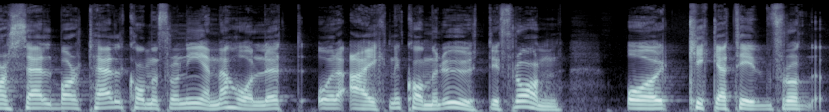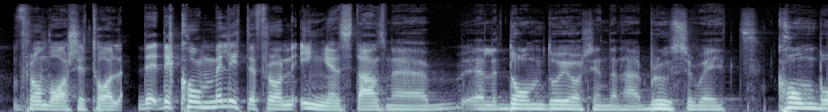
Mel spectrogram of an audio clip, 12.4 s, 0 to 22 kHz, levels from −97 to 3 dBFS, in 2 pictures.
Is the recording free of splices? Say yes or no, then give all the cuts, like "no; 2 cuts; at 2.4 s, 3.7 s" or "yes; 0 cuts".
no; 2 cuts; at 7.1 s, 9.1 s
